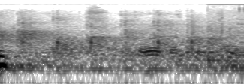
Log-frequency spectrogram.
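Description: Footsteps on a hard floor in a large, reverberant assembly hall as a man walks up to the rostrum, with faint background voices and a brief murmur about one and a half seconds in.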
